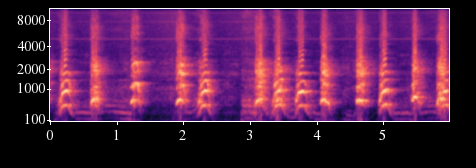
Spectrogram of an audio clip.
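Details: Playful German Shorthaired Pointer in a chase game, barking steadily, with short high yips coming in pairs and triplets about every half second.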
